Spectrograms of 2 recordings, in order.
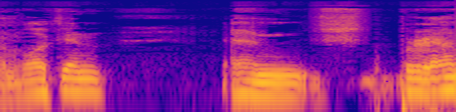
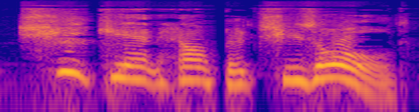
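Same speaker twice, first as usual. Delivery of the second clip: excusing daughter; 10 semitones higher, slower than usual. Retold or imitated. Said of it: "the daughter's like".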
